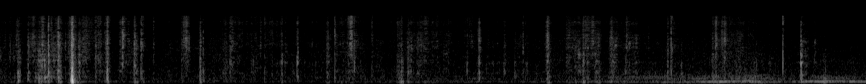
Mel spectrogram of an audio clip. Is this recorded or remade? remade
